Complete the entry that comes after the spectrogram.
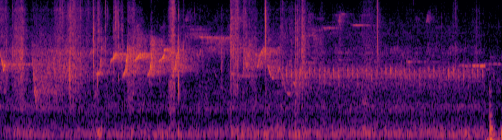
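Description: Wild birds calling: a run of short swooping chirps, then a rapid, even trill lasting a few seconds. Scattered sharp crackles from a wood campfire.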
